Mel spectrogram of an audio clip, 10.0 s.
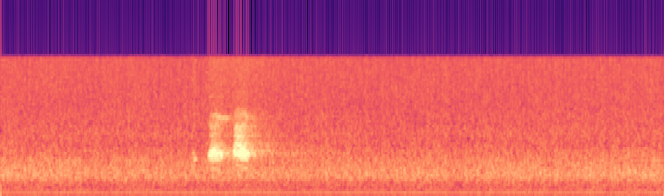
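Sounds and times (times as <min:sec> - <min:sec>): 
low hum: 0:00.0 - 0:09.9
fox barking cries: 0:02.9 - 0:04.5.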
